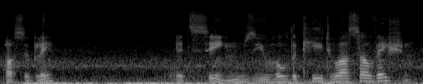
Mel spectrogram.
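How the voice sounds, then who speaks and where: A man playing a calm, scholarly wandering mage in a fantasy game, measured and precise. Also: medium pitch, lightly acted. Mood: measured, thoughtful. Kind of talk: dramatic fantasy game acting. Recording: clearly noisy outdoor game ambience.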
